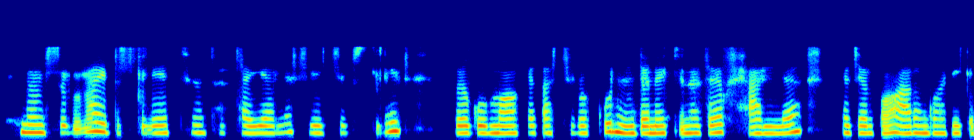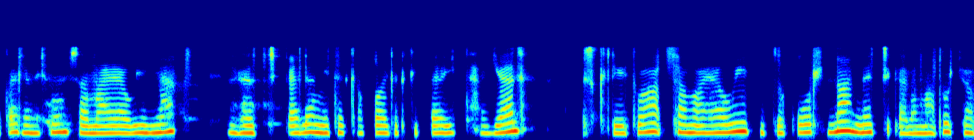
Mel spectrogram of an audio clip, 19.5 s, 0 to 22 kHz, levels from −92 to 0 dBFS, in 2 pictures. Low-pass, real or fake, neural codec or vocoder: 5.4 kHz; fake; autoencoder, 48 kHz, 32 numbers a frame, DAC-VAE, trained on Japanese speech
